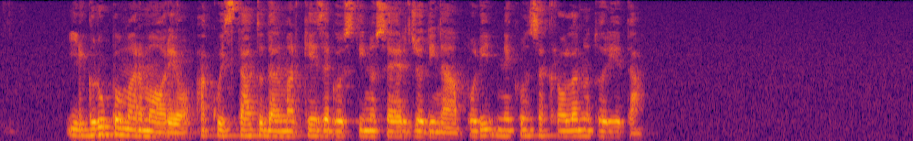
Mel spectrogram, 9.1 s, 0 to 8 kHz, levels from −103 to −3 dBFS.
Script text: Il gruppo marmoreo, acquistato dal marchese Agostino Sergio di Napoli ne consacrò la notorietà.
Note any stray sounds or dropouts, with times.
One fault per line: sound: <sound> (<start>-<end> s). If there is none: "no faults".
no faults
